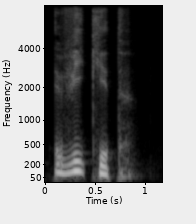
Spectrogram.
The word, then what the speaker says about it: WCIT: Произносится как «Викит».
